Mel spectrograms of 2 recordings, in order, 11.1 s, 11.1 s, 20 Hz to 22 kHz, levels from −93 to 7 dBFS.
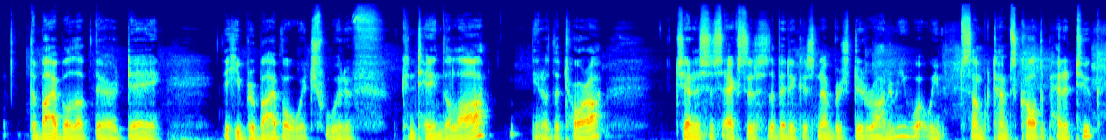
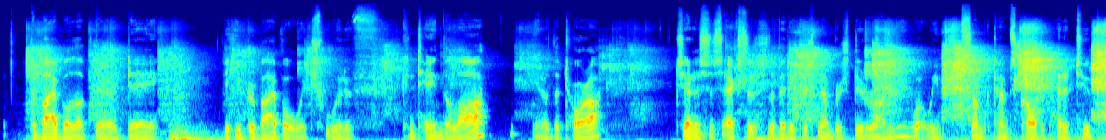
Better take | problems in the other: first | machinery noise; loud; throughout; 1 dB below the speech; faint in the first

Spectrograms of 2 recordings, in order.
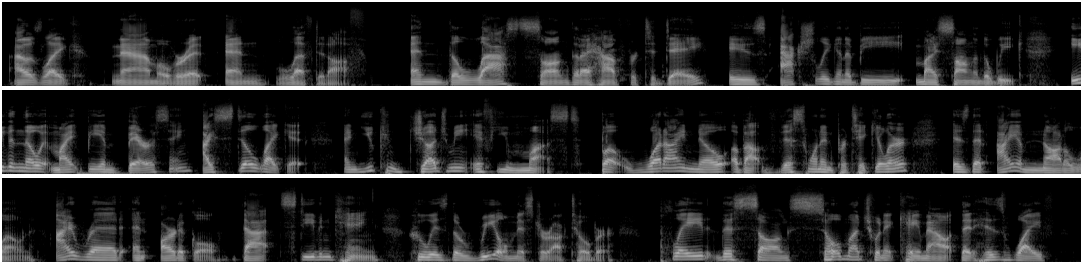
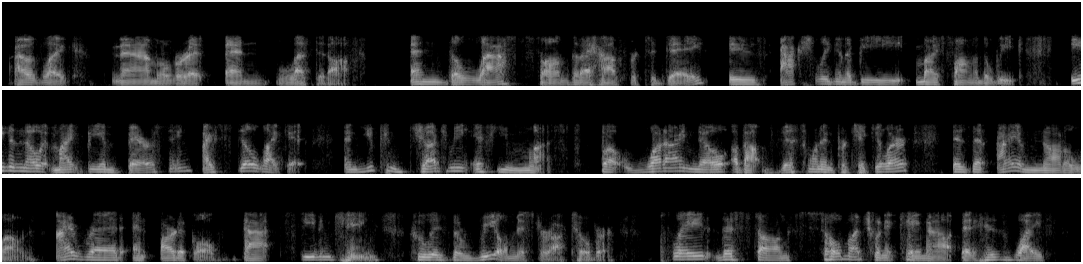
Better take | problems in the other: first | garbled, watery; badly; nothing above 4 kHz

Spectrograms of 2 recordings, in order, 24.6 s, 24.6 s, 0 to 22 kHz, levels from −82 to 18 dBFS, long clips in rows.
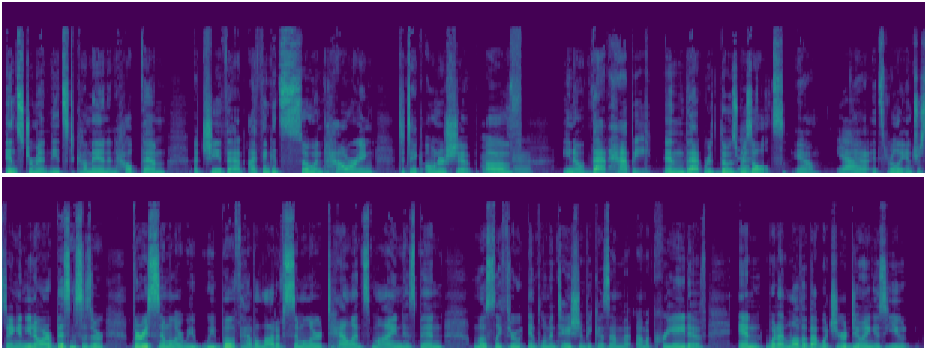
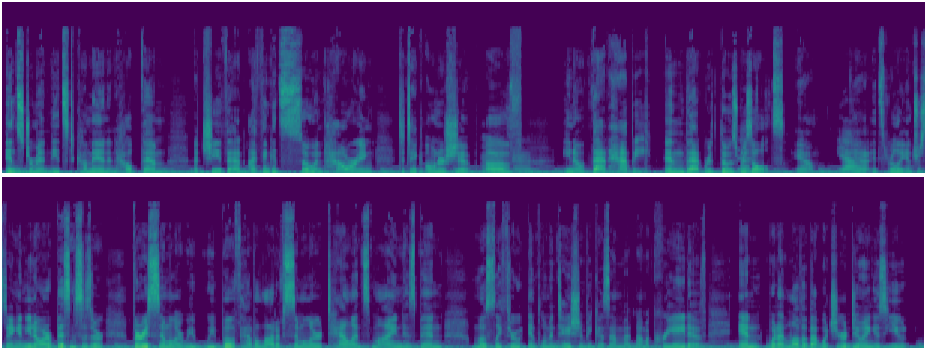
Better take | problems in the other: first | low rumble; faint; throughout; 20 dB below the speech

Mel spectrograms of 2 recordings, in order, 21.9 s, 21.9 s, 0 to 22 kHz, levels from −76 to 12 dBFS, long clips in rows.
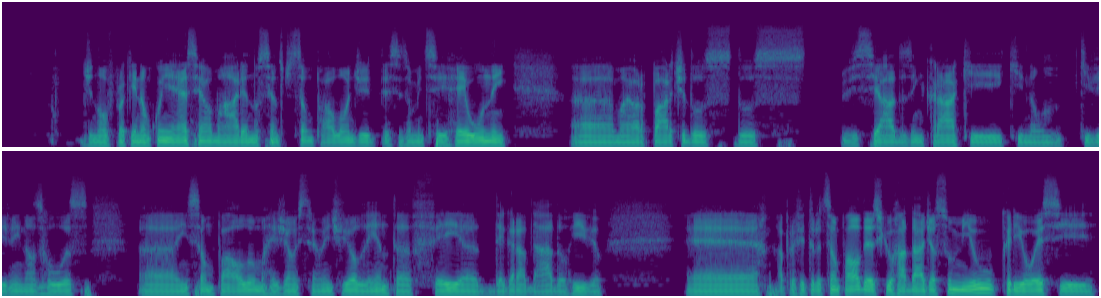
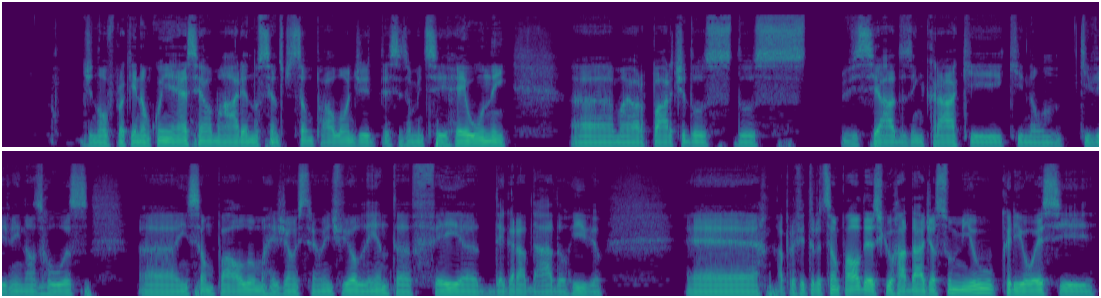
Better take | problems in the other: second | muffled; slightly; fading above 3 kHz

